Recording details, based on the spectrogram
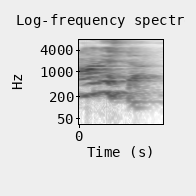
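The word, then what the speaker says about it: honest: एन ई एस टी इसका उच्चारण हो रहा है ऑनेस्ट नेस्ट ये जबकि लिखे हैं कंसोनेंट से शुरू हो रहा है अक्षर का प्रारंभ कंसोनेंट से लेकिन उच्चारण आ रहा है वावे से ं स्वर से आ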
